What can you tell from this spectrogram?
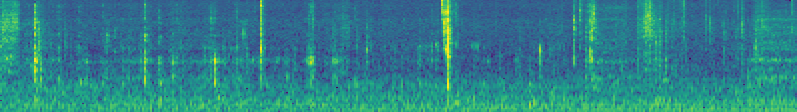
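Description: A person chewing a mouthful of grilled chicken sandwich, with many small wet mouth clicks and one sharper click a little past halfway, over a low steady hum.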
